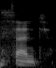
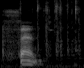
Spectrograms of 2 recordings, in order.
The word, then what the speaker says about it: scent: Is the S or the C in scent silent? Quit The C. it with all the freaky mumbo jumbo, Monty. The C is silent because you say the same kind of S in the word send.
